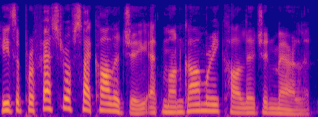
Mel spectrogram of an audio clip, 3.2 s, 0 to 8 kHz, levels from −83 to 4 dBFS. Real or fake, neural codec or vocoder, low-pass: fake; codec, 16 kHz, 4 kbps, FreqCodec, larger model; 7.2 kHz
